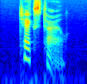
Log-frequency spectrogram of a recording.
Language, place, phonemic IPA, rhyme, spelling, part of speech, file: English, California, /ˈtɛk.staɪl/, -ɛkstaɪl, textile, noun / adjective, En-us-textile.ogg
- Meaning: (noun) 1. Any material made of interlacing or matted fibres, including carpeting and geotextiles, woven or nonwoven 2. A non-nudist; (adjective) Clothing compulsive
